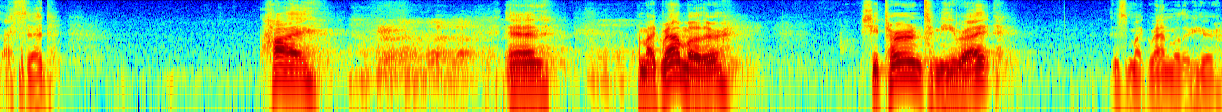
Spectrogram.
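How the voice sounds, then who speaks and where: A man's voice: medium pitch, animated, measured pace, pauses often. A man in his sixties performs a personal story as a stage monologue at a church service. He talks in a conversational way and acts out the scenes with asides to the audience. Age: 60s.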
